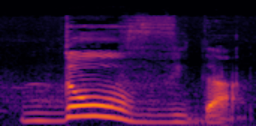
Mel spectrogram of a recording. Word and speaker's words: dúvida: A du é a sílaba tônica. Como ela é antepenúltima, ela é uma proparoxítona.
